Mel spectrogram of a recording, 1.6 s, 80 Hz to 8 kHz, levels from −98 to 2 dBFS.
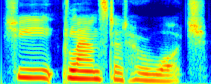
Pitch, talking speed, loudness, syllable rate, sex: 205 Hz, 190 wpm, -17 LUFS, 4.1 syllables/s, female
